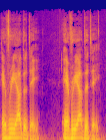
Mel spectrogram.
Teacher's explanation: dicho rápido, every other day, la R casi no se pronuncia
